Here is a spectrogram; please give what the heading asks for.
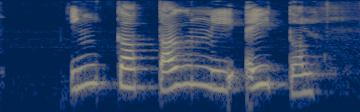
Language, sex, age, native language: Icelandic, male, 9, Icelandic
